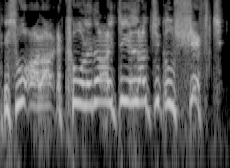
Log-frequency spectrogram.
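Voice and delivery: very high, slow put-on voice. [name] warns [name] off the loo in a squeaky voice.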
